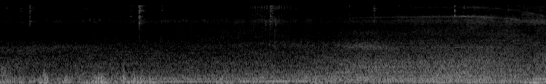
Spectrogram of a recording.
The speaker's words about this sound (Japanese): 結構ねあのー、割と車の通りの多いところを今歩いてるんでちょっとあれですね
